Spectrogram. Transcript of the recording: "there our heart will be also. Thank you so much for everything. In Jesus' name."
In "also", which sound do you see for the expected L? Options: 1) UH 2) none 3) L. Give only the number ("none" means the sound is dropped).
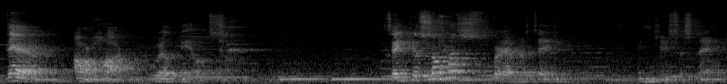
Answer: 2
